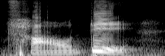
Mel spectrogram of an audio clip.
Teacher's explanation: 草 is third tone, and 地 is fourth tone.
